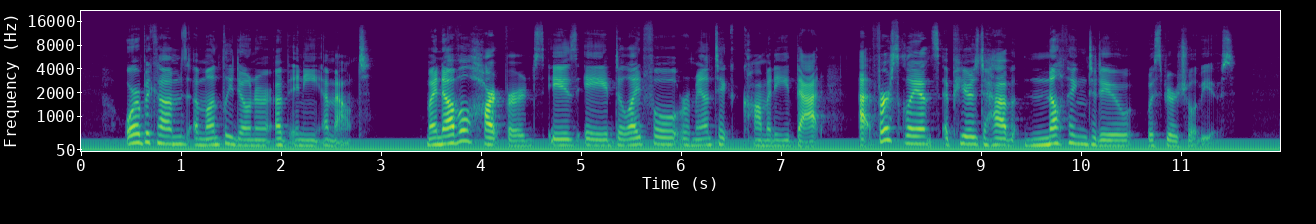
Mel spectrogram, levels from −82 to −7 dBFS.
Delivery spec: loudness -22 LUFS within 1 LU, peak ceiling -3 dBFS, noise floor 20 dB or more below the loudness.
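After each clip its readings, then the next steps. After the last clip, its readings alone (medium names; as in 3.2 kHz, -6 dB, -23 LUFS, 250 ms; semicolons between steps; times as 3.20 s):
hum 60 Hz; highest harmonic 300 Hz; hum level -31 dBFS; loudness -24.5 LUFS; peak level -3.0 dBFS; loudness target -22.0 LUFS
-> de-hum 60 Hz, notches 5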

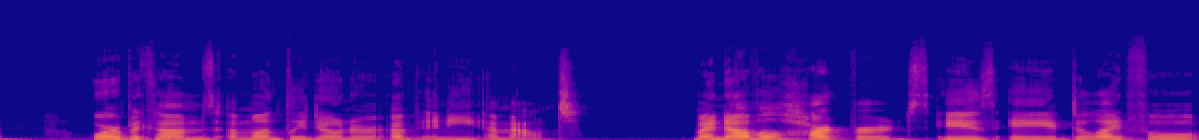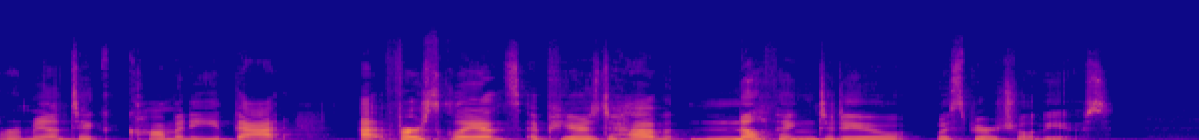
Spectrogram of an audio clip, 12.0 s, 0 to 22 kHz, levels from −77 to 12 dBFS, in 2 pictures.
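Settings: hum not found; loudness -24.5 LUFS; peak level -3.0 dBFS; loudness target -22.0 LUFS
-> trim +2.5 dB; peak limiter -3 dBFS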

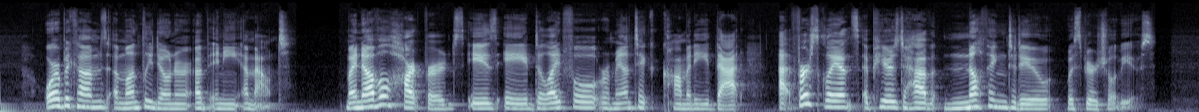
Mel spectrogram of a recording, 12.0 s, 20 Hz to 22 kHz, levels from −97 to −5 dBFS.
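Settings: loudness -22.5 LUFS; peak level -3.0 dBFS; noise floor -59 dBFS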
